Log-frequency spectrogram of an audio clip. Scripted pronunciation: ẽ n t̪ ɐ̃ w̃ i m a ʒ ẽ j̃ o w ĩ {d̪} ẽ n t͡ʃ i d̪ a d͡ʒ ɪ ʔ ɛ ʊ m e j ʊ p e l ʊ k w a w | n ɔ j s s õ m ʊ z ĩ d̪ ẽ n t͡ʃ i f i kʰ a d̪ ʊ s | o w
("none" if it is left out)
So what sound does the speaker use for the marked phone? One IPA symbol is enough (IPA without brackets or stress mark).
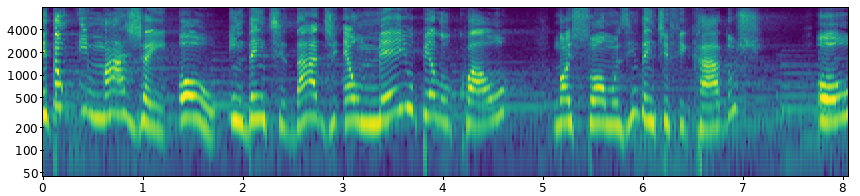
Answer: d̪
